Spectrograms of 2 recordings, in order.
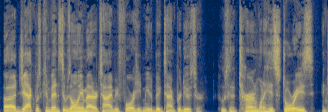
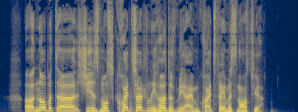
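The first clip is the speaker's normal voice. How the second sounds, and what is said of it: Put-on German or Russian accent. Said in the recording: “I don't know what accent that was. That was maybe German, maybe Russian.”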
